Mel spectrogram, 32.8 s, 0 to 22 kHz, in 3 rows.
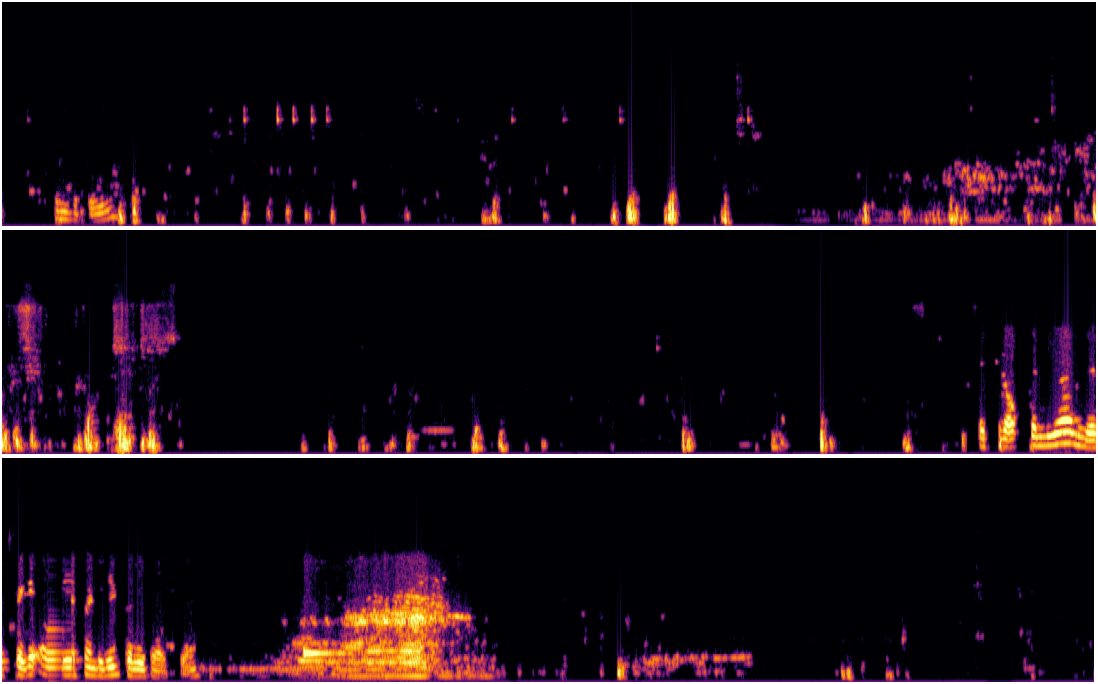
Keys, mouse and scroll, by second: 19.4 click, 20.9 click, 23.8 click, 24.0 click, 25.3 click.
